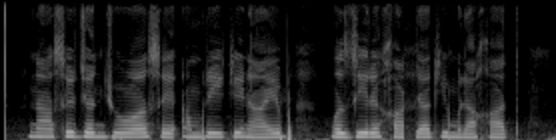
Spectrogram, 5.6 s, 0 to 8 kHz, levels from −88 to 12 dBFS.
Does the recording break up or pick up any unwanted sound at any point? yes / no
yes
